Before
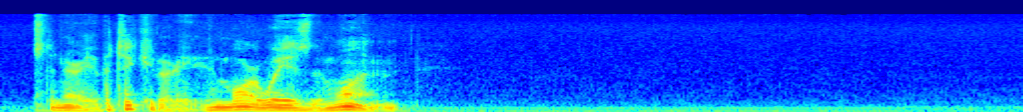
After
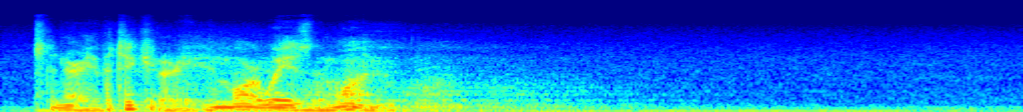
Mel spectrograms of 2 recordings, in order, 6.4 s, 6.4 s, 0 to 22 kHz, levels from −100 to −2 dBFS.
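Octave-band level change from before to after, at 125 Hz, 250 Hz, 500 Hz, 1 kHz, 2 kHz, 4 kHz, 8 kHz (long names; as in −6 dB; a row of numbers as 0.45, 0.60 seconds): +2.0 dB, 0.0 dB, +2.0 dB, +4.5 dB, +5.5 dB, 0.0 dB, below −10 dB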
